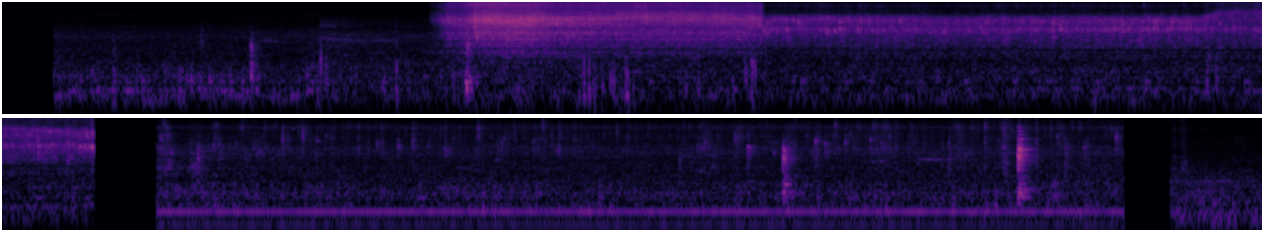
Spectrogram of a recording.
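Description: Masala-coated ribbon fish frying in hot oil in a non-stick pan: a loud sizzle that starts suddenly about four seconds in and runs for about nine seconds. After it, a quieter stretch with a steady low hum and a few small crackles.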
